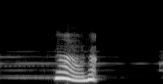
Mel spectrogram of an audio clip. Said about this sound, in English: That's the bell at St. Boniface, isn't it?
